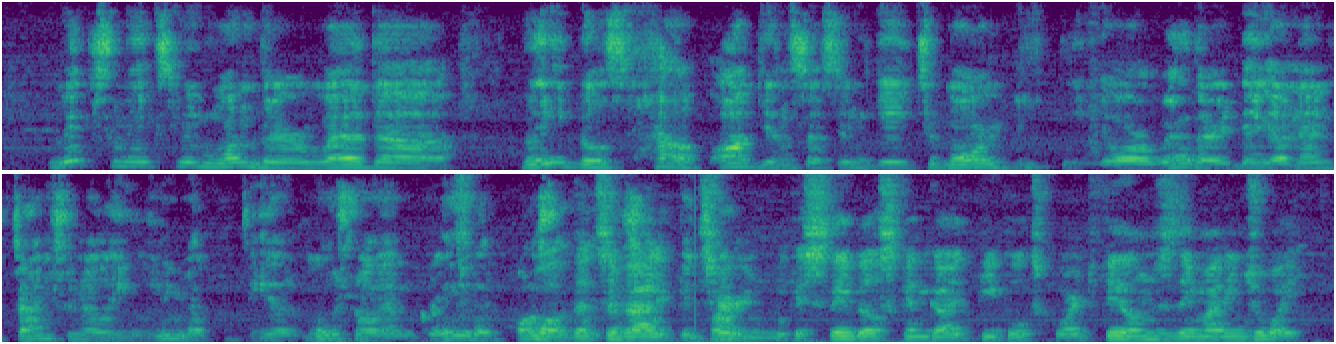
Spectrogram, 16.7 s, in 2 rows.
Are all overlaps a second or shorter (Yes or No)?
No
